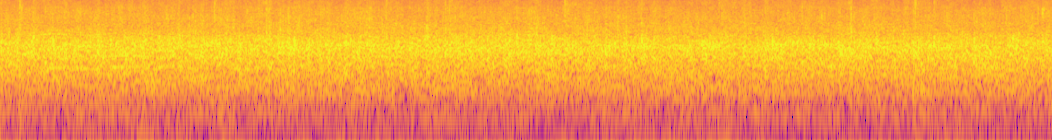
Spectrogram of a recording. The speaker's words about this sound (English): Michael Barenboim coming on stage again here at the Royal Albert Hall to accept this huge applause.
